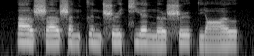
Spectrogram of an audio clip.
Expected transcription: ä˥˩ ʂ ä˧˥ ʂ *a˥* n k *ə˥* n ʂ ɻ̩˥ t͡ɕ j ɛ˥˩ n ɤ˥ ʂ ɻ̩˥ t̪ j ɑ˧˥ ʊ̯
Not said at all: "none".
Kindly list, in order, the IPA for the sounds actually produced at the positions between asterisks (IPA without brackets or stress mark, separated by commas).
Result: a˧, ə˥˩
